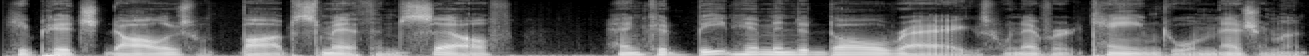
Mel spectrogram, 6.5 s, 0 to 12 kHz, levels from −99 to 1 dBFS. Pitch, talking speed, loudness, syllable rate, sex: 90 Hz, 185 wpm, -18 LUFS, 4.8 syllables/s, male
